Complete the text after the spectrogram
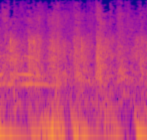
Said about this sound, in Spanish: Un aplauso para ellos. Y que están, allá arriba. Un aplauso, por favor.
